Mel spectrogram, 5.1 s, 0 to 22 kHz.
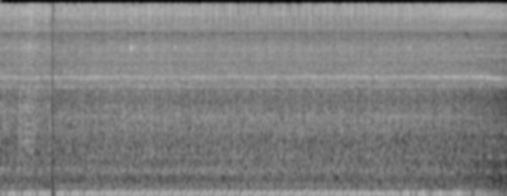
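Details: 1964 Chevy C10 original engine, run briefly in the cold with no radiator: a lumpy low idle thuds along for a few seconds, then fades and dies. Fuel starvation is suspected, possibly a kinked hose or poor gravity feed, not confirmed.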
